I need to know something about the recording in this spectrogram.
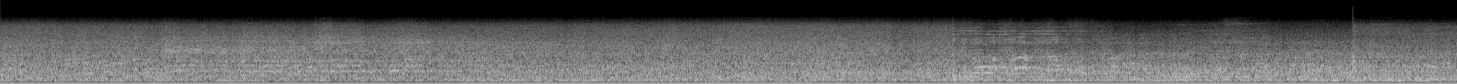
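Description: Industrial machinery roars steadily in a large echoing hall.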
